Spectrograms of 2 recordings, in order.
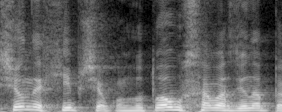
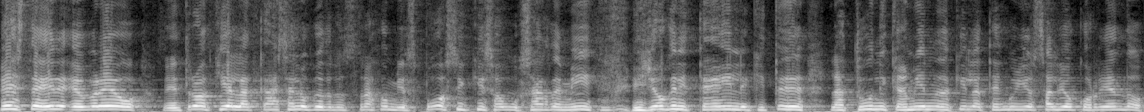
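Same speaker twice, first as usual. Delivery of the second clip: put-on female shouting, higher; 7 semitones higher, 4 dB louder than usual. Retelling how a woman accused a Hebrew man, imitating a woman shouting. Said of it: "empieza a gritar y la gente se mete".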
